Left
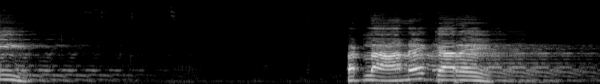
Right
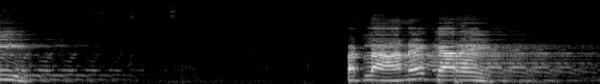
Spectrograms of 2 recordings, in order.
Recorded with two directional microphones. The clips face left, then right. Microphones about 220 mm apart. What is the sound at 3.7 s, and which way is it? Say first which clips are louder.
A man's voice: left 2 dB; 40° left (ahead or behind).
